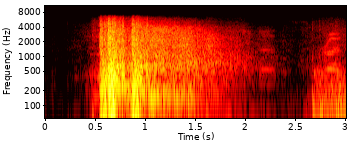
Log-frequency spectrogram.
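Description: Gunfire in a military video game, a loud burst of close shots that decays into a rumbling tail, followed after a short gap by another softer report.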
